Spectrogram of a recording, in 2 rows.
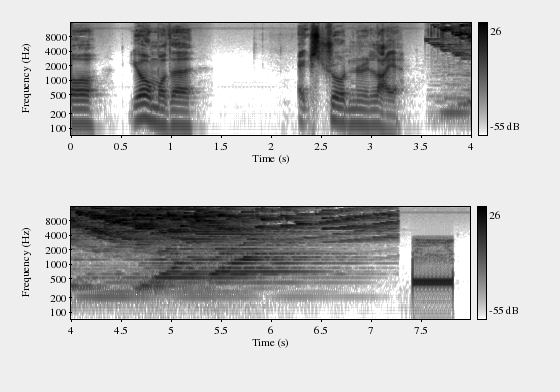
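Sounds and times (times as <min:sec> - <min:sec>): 
speech: 0:00.0 - 0:01.3, 0:02.3 - 0:04.0
busy musical passage with sweeping tones: 0:03.6 - 0:07.3
telephone ringing tone on an outgoing call: 0:07.3 - 0:07.9.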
